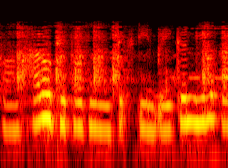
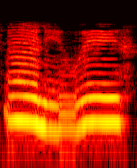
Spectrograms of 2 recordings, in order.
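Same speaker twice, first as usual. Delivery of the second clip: drawn-out anyways; much slower than usual. Real, not acted. Drawn-out topic change.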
